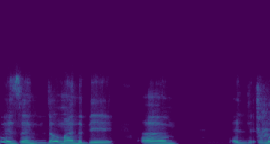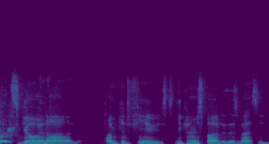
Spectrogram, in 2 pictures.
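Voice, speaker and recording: Using a put-on character voice with a fairly high pitch, a man speaks at a fairly slow pace with long, frequent pauses. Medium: actual play. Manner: chirpy, casual.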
